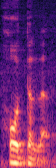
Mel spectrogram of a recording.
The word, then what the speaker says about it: HODL: and go to sleep h o d l is pronounced as hoteler hold on to their life no need to wash the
